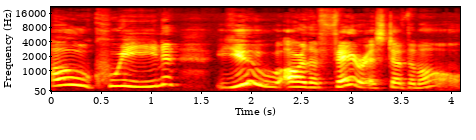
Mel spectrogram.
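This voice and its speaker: A woman uses a put-on character voice at a high pitch. She talks at a very slow pace over a quiet background. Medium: read story.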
